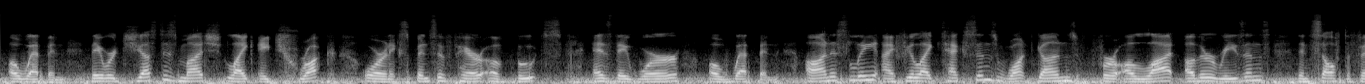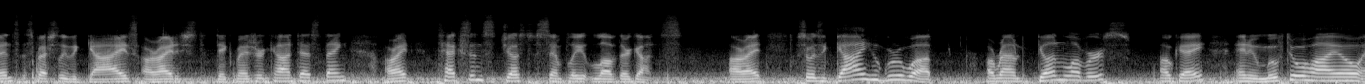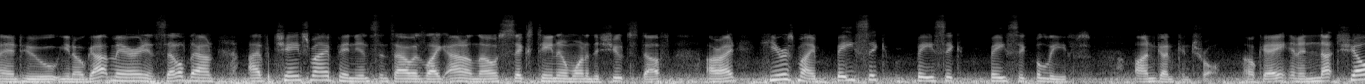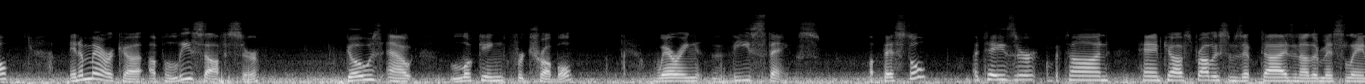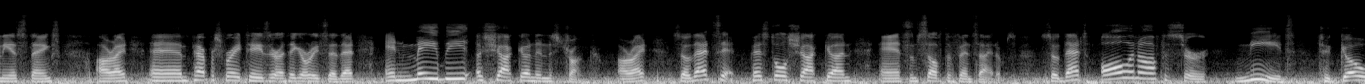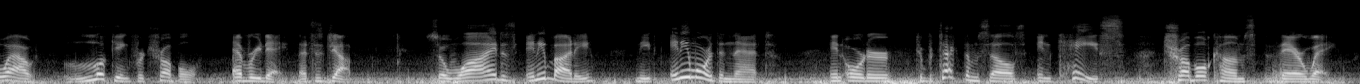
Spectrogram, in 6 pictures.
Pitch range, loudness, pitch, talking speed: 120-160 Hz, -14 LUFS, 135 Hz, 155 wpm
